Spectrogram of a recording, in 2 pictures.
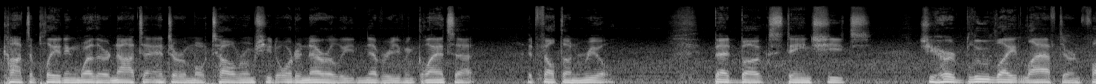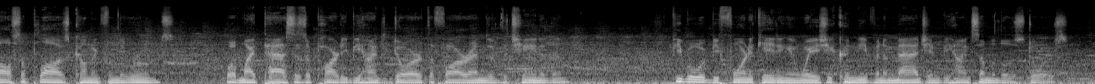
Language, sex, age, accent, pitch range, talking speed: English, male, 40-59, American, 90-105 Hz, 185 wpm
